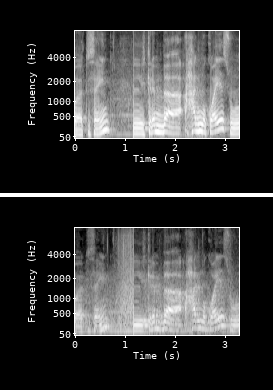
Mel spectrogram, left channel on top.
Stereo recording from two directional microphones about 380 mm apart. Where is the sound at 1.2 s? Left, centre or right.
Left.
